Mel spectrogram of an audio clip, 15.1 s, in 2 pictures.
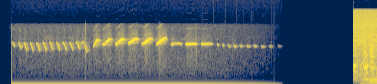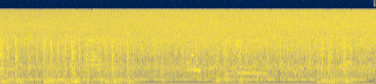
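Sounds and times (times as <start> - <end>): bird song: 0.2 - 5.6.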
